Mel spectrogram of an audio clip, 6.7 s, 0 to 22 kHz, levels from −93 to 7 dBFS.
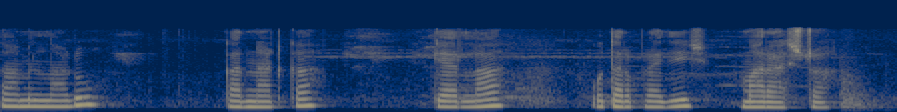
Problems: background sounds at intervals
